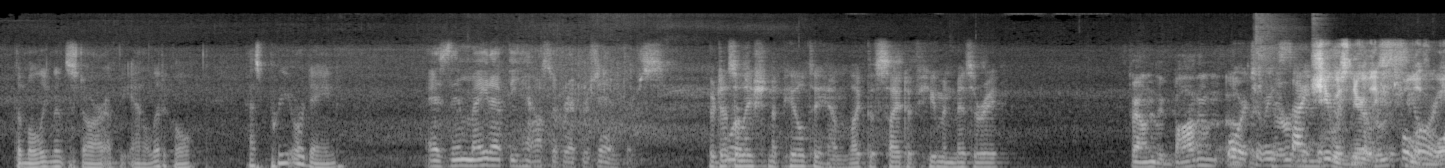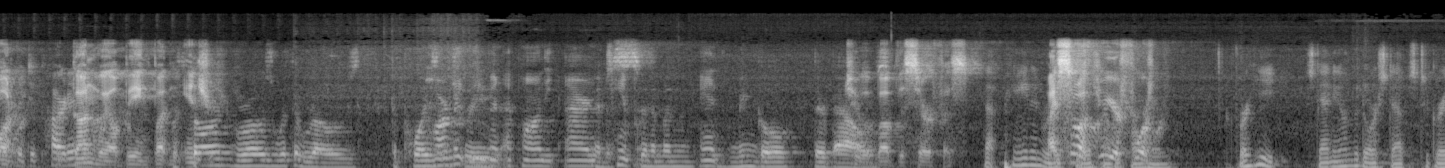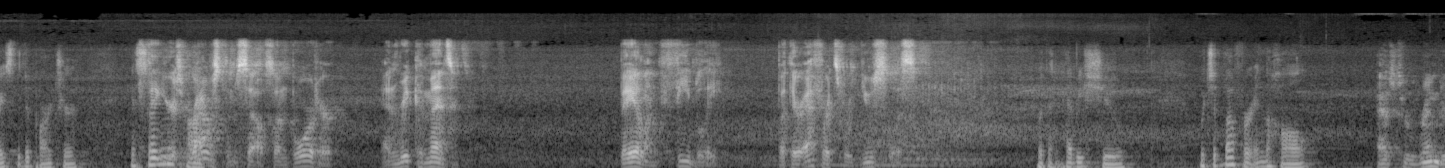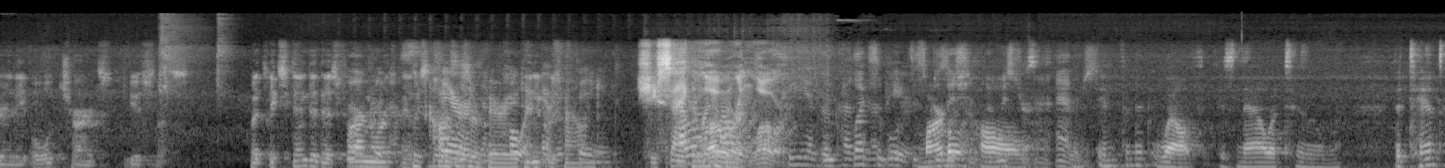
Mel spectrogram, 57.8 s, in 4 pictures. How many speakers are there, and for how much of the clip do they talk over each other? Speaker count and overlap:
7, about 29%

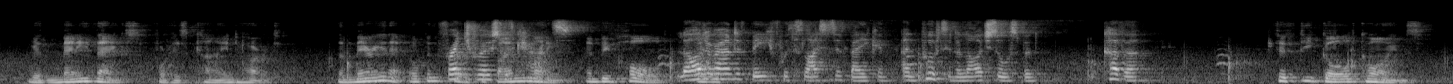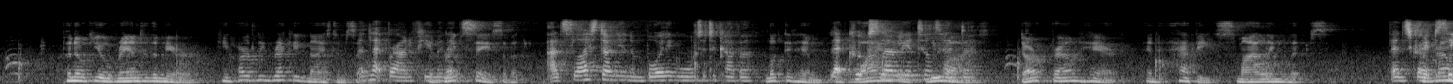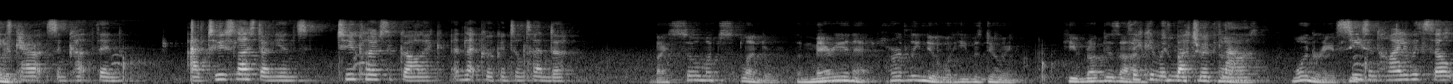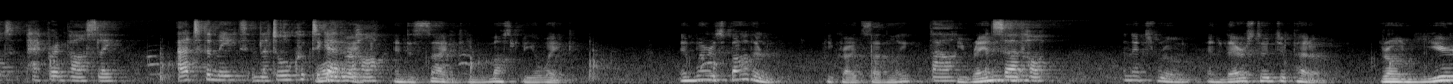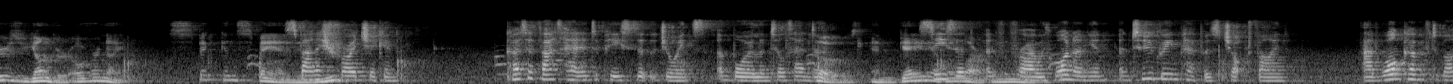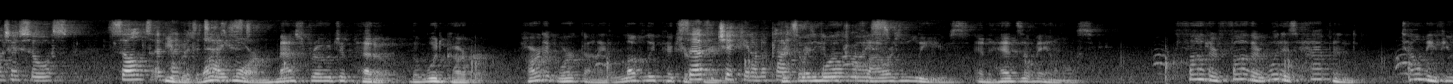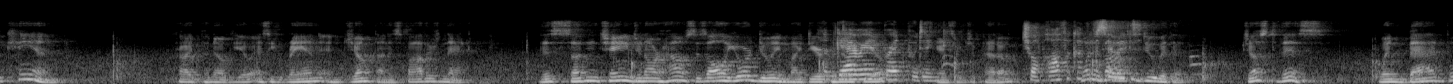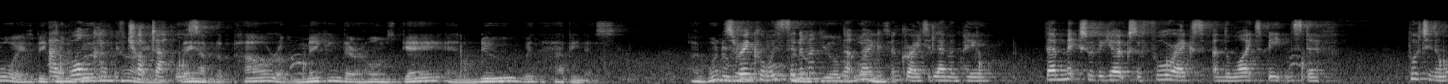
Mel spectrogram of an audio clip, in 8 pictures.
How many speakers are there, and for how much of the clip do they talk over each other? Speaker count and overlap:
2, about 21%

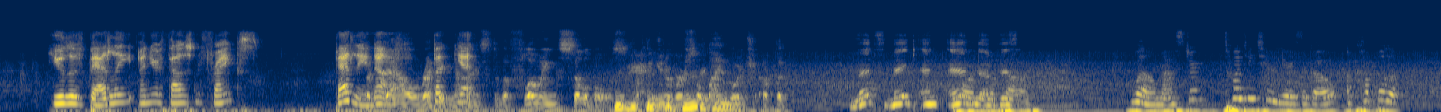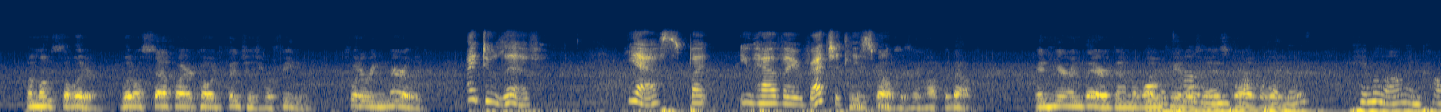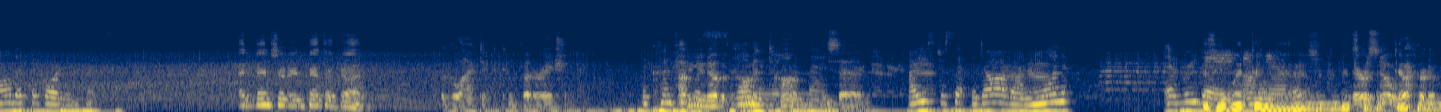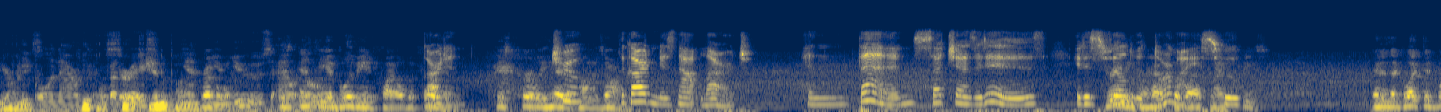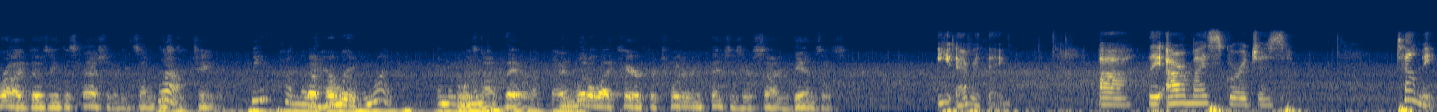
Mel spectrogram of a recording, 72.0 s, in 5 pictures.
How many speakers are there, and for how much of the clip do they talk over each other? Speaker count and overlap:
5, about 29%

